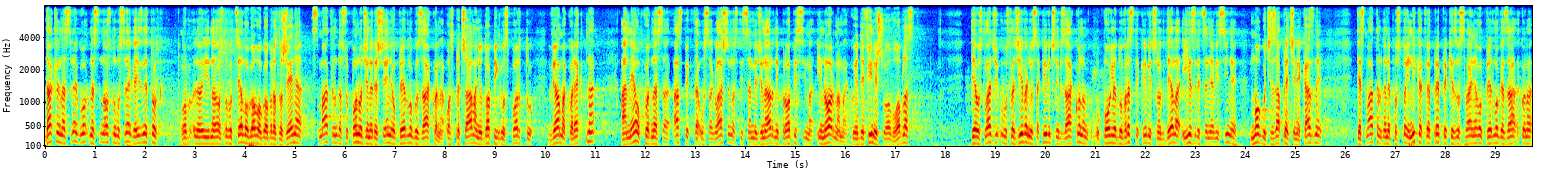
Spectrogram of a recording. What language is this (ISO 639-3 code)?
srp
